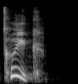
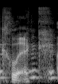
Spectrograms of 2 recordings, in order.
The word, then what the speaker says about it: clique: So, on the Jawbreaker episode, which will drop at some point in the near future, in Canada, we pronounce it clique, not click.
